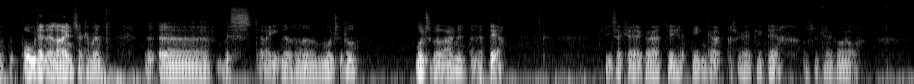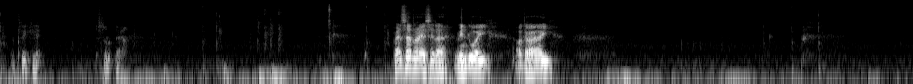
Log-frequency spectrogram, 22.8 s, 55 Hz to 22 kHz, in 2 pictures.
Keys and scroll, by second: 1.0 Escape, 14.5 Escape.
